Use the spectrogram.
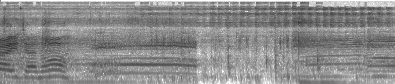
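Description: Sheep bleat with wavering, quavering cries in a medieval strategy game, the calls mixed with other animal and game sounds over a steady background, fairly close and clear.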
